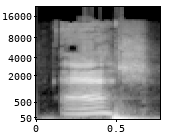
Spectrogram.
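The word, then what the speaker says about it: X Æ A-12: XAA-12, which is was pronounced Ash.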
